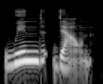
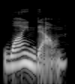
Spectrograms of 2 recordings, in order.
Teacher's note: We don't really say the D in wind very strongly. It is almost like windown. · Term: linking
